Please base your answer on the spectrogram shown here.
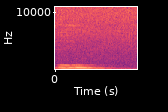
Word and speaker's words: Om: It is actually a syllable. It is the combination of 3 letters, A-U-M.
